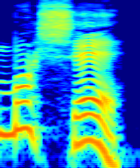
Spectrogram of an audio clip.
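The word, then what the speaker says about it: משה: aí eu descobri que Moxé é a pronúncia do nome de Moisés em hebraico é aquele que veio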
